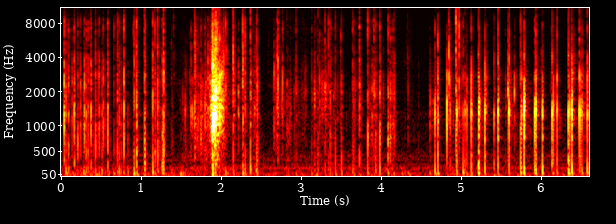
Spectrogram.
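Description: A hollow, hand-sized cylindrical plastic candy tub with a label is tapped and scratched rapidly with fingernails. Quick, crisp clicking taps come in a dense run, with one louder crackling burst near the two-second mark. A softer scratching stretch follows before the fast tapping returns.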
